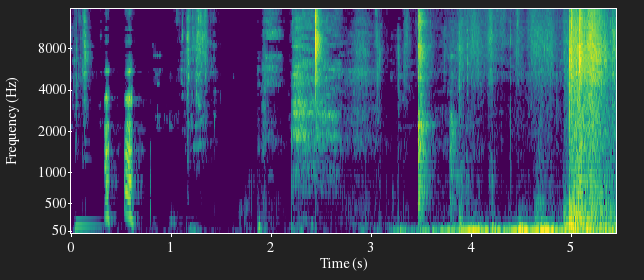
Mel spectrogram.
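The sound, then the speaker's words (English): Several sharp, heavy thuds of something slamming down on a metal table arrive in an irregular burst, loud, followed by a swelling wash of rumbling, clattering noise. “This table I still have a slamming going. It's a hell of a table.”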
